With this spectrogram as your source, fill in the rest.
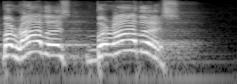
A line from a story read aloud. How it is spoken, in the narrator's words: Egged on by the scribes and Pharisees, these hypocrites, they shout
